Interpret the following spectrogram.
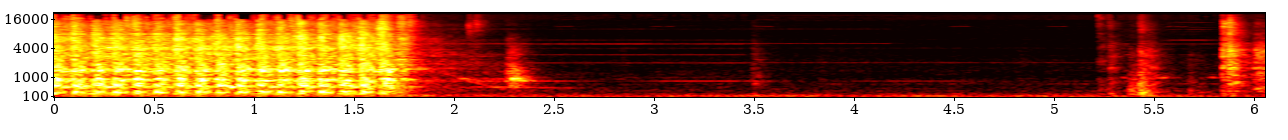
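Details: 2011 Infiniti FX50S, VK50VE V8, during starter replacement: the starter spins the engine evenly for two seconds with no firing, because the fuel pump is disabled to run the fuel out before opening the fuel line.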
